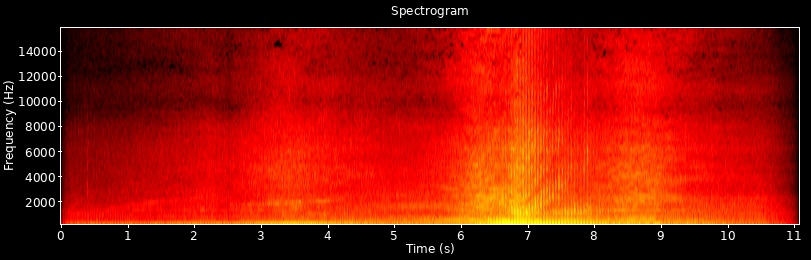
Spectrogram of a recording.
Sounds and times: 0.0s motorcycles passing in succession 11.0s

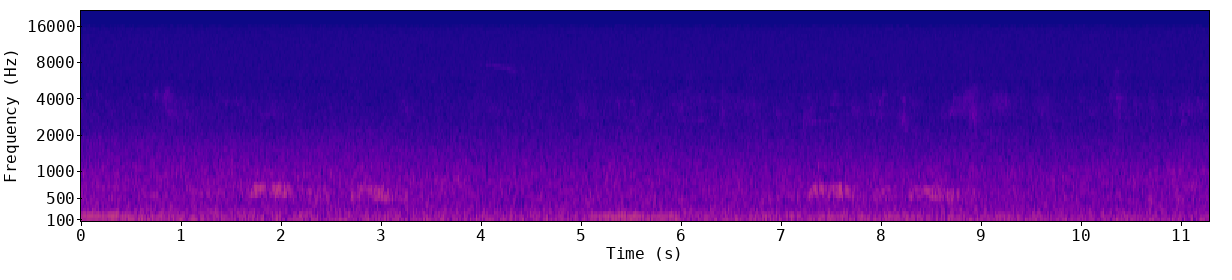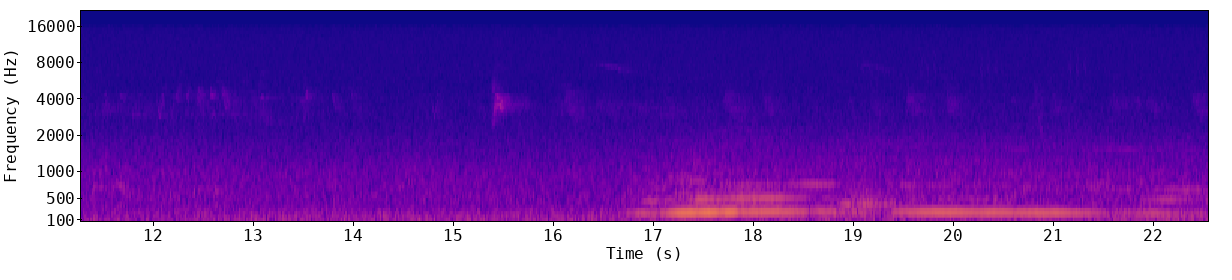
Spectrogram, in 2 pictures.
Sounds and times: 0.0s distant cars 9.2s
14.2s distant cars 22.5s

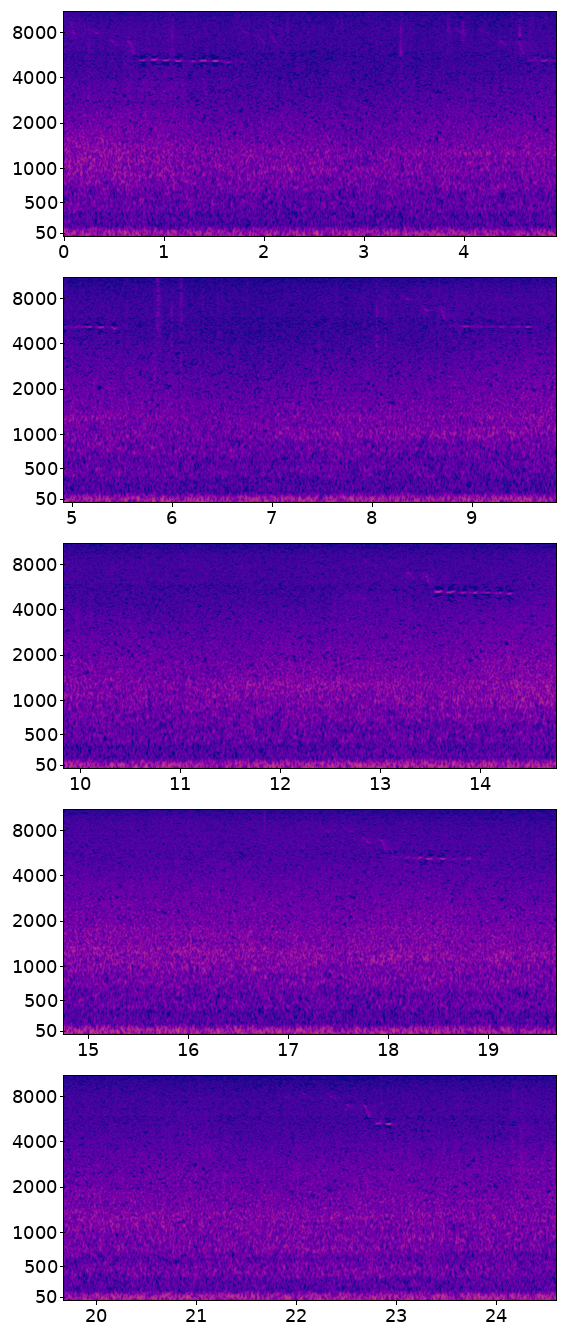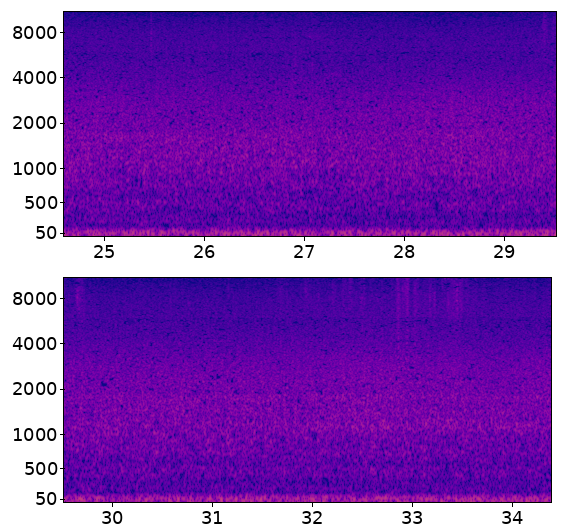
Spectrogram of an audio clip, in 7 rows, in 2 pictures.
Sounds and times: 0.0s windy forest 34.3s

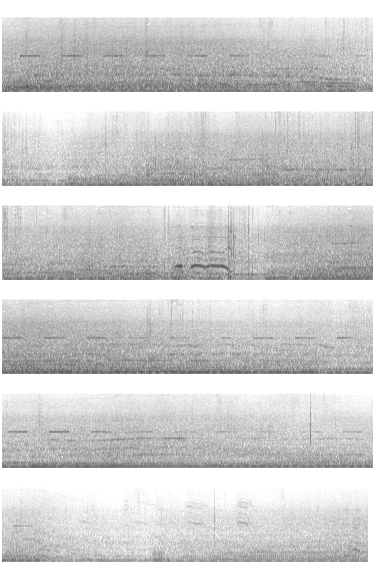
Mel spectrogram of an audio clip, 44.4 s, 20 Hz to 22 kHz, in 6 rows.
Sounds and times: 0.0s Tracktor starts working crushing garbage 40.6s
0.3s beeps during reverse gear 5.1s
6.4s beeps during reverse gear 7.4s
21.4s beeps during reverse gear 38.0s

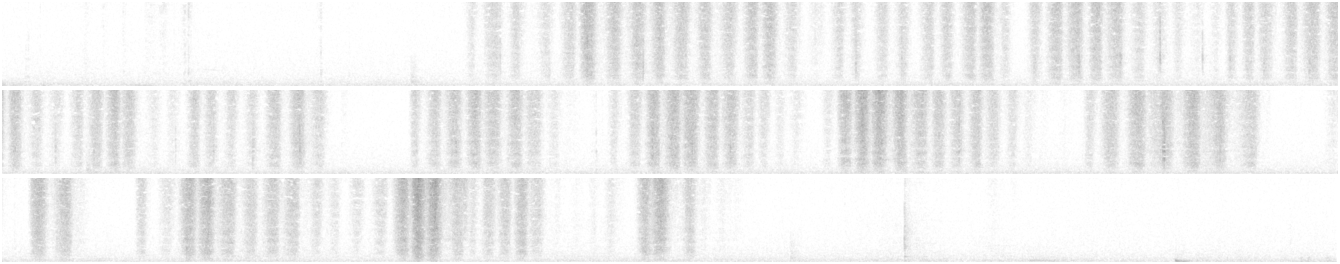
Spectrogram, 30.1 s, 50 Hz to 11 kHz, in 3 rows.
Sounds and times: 3.5s salt shaking flour 25.5s

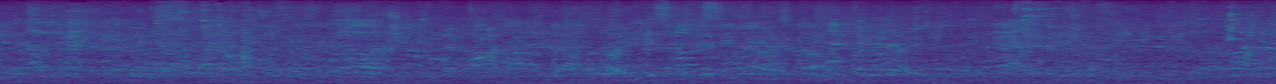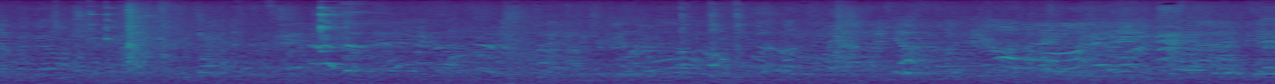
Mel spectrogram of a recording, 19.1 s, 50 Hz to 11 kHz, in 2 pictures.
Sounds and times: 10.2s silverware 11.0s

